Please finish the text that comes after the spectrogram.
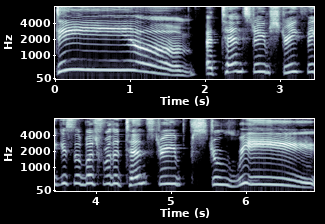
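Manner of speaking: voice breaking and cracking high, "damn" drawn out. A streamer thanking a viewer for a ten-stream streak, voice cracking. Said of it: "my voice cracked".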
